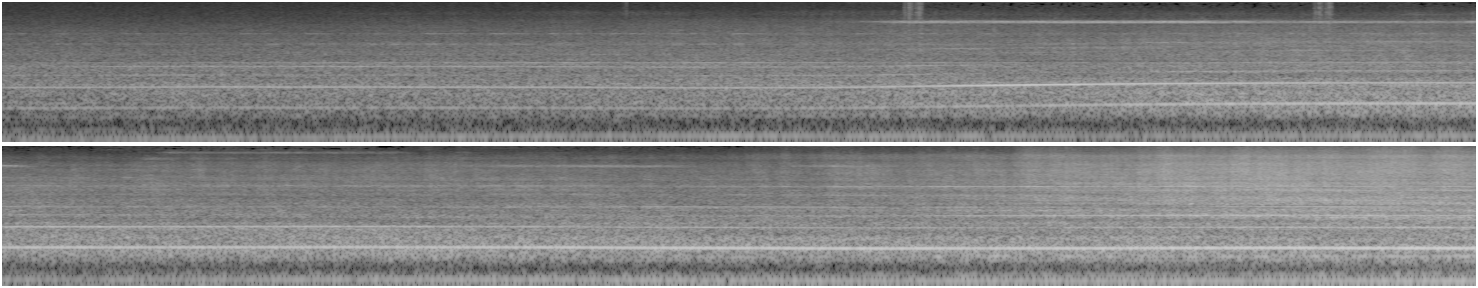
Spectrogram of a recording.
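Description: Diesel locomotive of a loaded coal train approaching, a steady engine drone growing steadily louder and rising slightly in pitch about nine seconds in. Near the end, the rumble of the loaded coal hopper cars rolling past joins it.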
